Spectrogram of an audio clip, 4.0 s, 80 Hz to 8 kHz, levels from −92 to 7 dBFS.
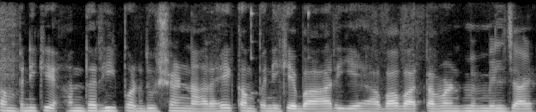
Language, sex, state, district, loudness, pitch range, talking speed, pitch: Hindi, female, Goa, North and South Goa, -17 LUFS, 175-200 Hz, 255 wpm, 185 Hz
